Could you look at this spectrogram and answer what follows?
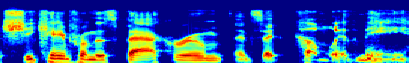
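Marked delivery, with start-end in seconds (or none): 2.0-2.7 rough, scratchy, low rasp of a woman's voice. Retelling how a woman from a back room called him over, imitating a scratchy, deep voice. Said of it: "she's this scratchy, deep voice woman".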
